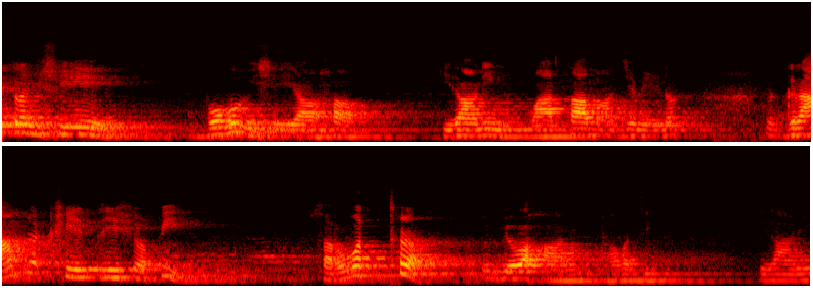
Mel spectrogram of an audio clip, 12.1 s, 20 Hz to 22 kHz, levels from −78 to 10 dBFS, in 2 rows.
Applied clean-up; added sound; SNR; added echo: none; none; none; none.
